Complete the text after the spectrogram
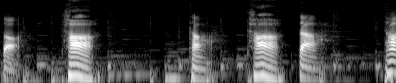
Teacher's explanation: English, but it's not a hard T sound like in the word time, and it's not a hard D sound like in the word dog. It's between T and D, and is a bit softer.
